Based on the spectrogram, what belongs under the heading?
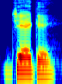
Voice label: "llegue", spanish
